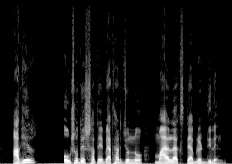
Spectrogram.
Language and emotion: Bengali, neutral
